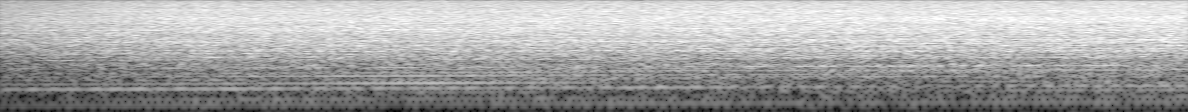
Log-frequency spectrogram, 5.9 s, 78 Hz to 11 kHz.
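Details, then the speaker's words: Stock 1966 AMC Rambler American, 199 cubic inch straight six, full throttle on a chassis dyno, slowly climbing to 4,000 rpm at about 100 mph: harsh steady drone, no misses or knocks; 65.97 hp at 3800 rpm. "this is legitimately how long it took our Rambo American to get to 4,000 RPM and approximately 100 mph"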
